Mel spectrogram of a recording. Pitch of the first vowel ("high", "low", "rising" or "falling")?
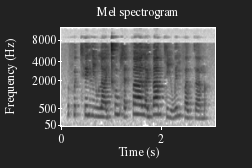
high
